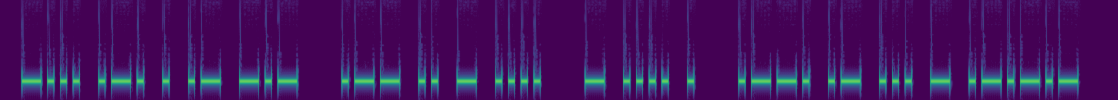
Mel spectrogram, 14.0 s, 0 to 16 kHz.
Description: Morse code, heard as a keyed tone, about 15 wpm, 700 Hz. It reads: BREAK WITH THE PAST.
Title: Sentences from Top 1000 Words - Review Part 6 - 15wpm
